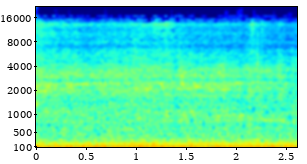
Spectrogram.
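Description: A 1972 Buick GS sun coupe with 53,352 miles runs with a loud, steady, deep engine rumble throughout, close and unbroken.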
